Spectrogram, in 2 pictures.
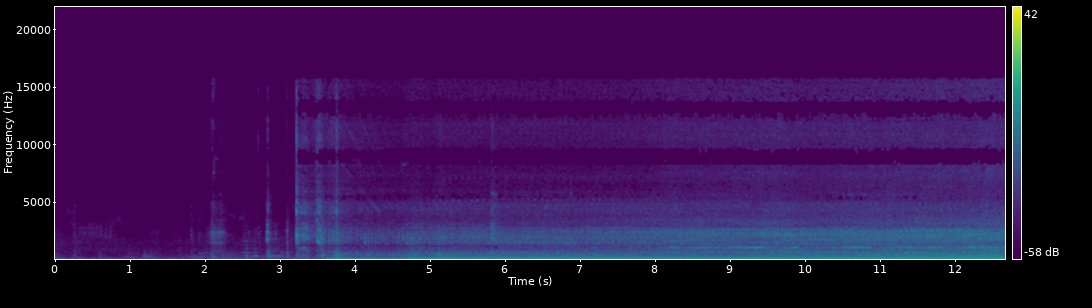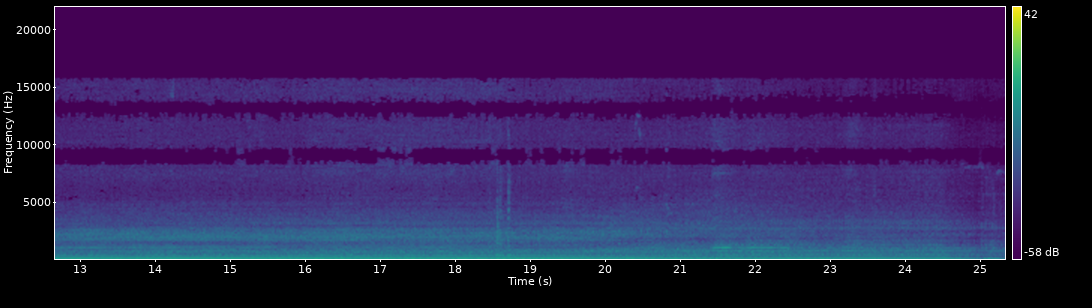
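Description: Kubota L3901 tractor's three-cylinder diesel engine running, coming in about three seconds in and growing louder as the tractor backs up to the log splitter, then holding steady and easing off near the end.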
